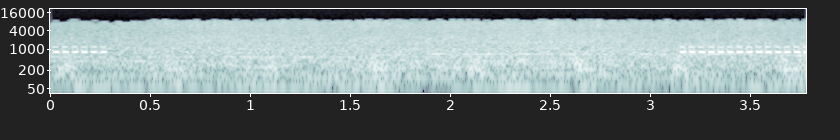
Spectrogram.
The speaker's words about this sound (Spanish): Comienza a llover y sube la ventanilla activando el limpiaparabrisas.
